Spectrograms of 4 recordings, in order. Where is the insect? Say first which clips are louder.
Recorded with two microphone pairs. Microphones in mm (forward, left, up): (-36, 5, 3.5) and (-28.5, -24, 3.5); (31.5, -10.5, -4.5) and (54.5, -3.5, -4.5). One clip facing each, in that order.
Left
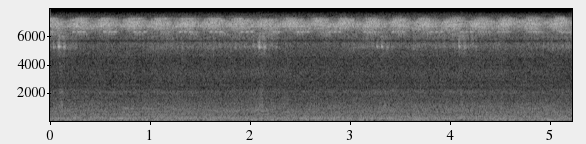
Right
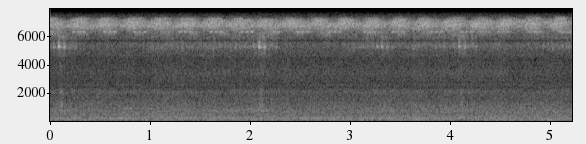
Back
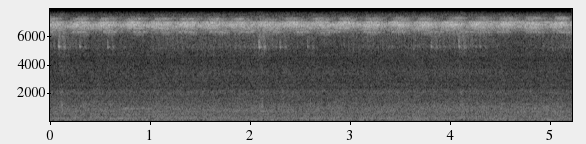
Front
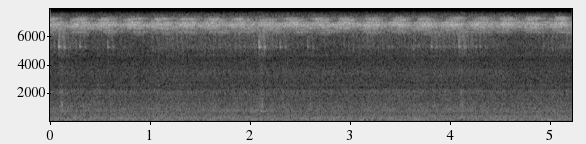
Right 1 dB, back 2 dB; 150° right, 1.0 m.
